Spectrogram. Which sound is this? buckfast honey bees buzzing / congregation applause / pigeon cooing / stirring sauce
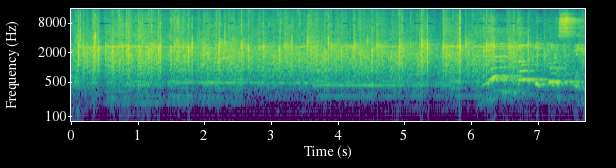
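congregation applause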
